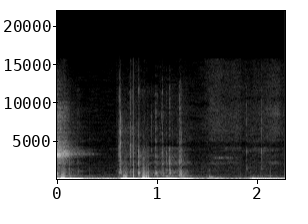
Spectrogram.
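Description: Typing on a computer keyboard: a quick run of keystrokes, each click carrying a low thud, loudest in the first second and lighter near the end.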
